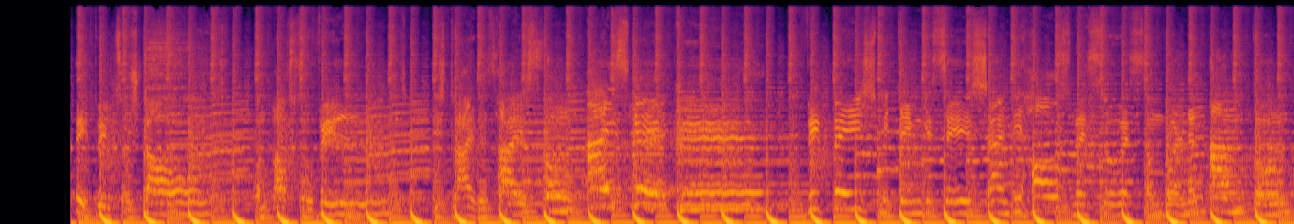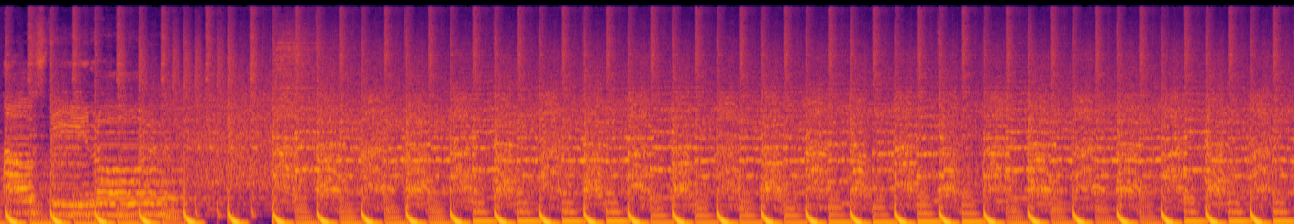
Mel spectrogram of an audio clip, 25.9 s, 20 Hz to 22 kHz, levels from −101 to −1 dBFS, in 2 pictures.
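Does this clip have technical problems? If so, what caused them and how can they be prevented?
Yes. There is a cut-off start. The clip holds digital silence until 0.71 s, then the sound jumps in mid-event with no natural attack or fade-in. Capture began after the source was already sounding, so the opening of that sound was never recorded. To prevent this, arm and start the recording, or add a short pre-roll buffer, before the source begins.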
